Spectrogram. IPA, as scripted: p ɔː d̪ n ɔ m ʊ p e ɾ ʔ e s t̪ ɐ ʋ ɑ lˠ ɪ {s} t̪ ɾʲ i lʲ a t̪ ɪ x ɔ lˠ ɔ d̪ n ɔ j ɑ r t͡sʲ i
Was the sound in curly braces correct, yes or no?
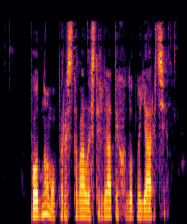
yes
